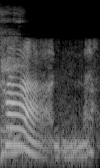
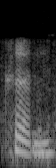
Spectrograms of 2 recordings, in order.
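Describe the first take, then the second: First: The vowel is a full open 'ah'. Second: The vowel is a reduced schwa. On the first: The syllable is stressed. "It is an ah... because it's stressed" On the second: The syllable is unstressed. "If it's not stressed, then it becomes a schwa"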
